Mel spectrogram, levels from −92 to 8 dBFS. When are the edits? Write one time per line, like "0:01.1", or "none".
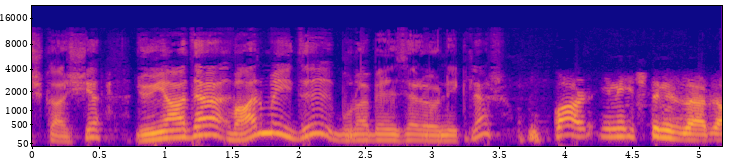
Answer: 0:01.5
0:03.9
